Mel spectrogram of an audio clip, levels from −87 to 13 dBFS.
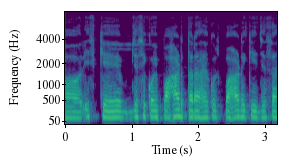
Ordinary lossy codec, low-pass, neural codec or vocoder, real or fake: none; 7.2 kHz; vocoder, 44.1 kHz, 80 mel bands, Vocos; fake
